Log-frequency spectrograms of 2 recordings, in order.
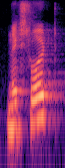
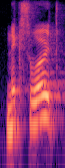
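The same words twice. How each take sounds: The two takes are said the same way.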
